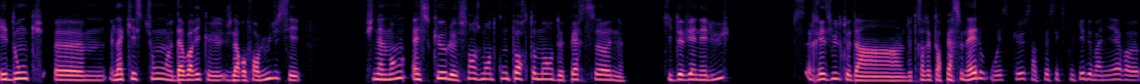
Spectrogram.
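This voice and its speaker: A man with a high pitch and fairly even intonation is recorded dry and close with no echo against a quiet background. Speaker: webinar moderator. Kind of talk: online webinar moderation. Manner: fast.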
